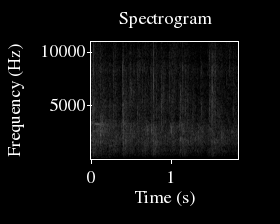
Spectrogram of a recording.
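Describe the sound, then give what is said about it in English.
An audience claps their hands to the Lord in praise, a dense, steady wash of many overlapping claps sustained throughout at moderate volume, with no voices standing out. “Can we clap our hands to the Lord and give him praise?”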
